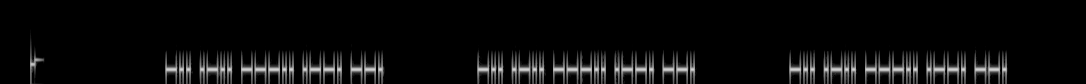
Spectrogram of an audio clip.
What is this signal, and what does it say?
Morse code, heard as a keyed tone, about 34 wpm, 700 Hz. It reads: DL8PG DL8PG DL8PG
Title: Call Signs Repeated 2x - 35wpm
